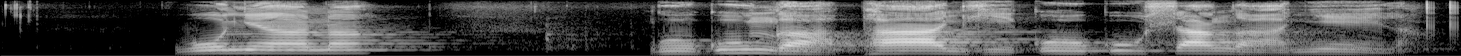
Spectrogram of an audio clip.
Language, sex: South Ndebele, male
